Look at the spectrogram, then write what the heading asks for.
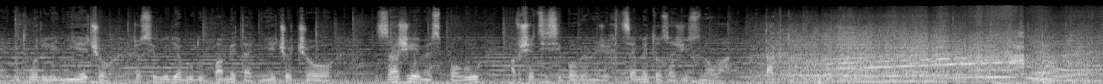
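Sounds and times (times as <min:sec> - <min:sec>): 
speech: 0:00.3 - 0:08.8, 0:09.6 - 0:10.9
loud roaring car engines revving: 0:07.4 - 0:11.0.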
